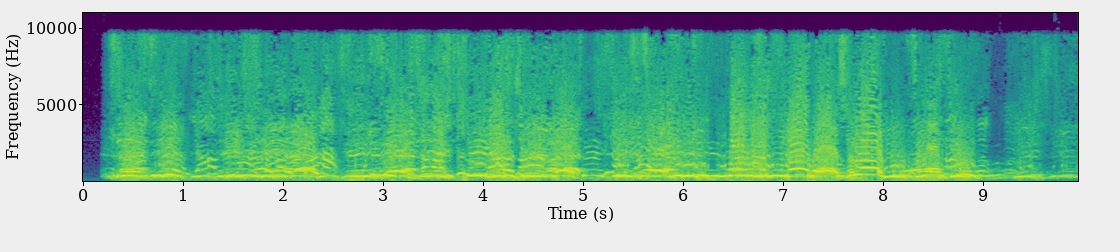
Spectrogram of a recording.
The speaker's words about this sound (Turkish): Bu evrende trend yol işçileri zamanın ruhundan süzülerek gözaltına alınırken şöyle slogan atmışlar.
